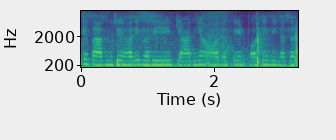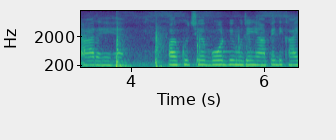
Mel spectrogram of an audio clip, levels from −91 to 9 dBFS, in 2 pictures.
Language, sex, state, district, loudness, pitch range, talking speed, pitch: Hindi, female, Chandigarh, Chandigarh, -20 LUFS, 210-220 Hz, 205 wpm, 215 Hz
